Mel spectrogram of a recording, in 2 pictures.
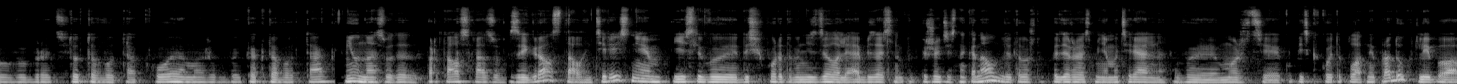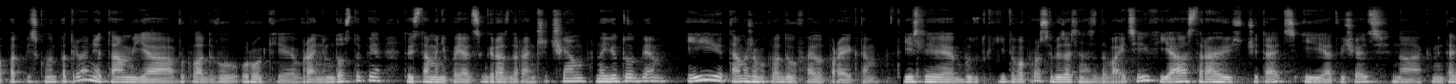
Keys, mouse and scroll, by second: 1.2 g, 2.7 scroll down 1, 2.9-4.5 middle drag, 4.5 click, 6.2 scroll down 1, 6.3-29.1 middle drag.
